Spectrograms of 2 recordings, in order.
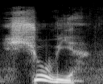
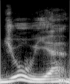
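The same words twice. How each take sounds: First: Lluvia said shuvia, with a sh sound; Argentine lluvia. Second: Lluvia with a clear y sound, Peruvian style. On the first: Pastor showing the Argentine lluvia, sh sound. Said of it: "en Argentina van a decir lluvia". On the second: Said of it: "dicen así como se oye". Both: Shown as a demonstration.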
